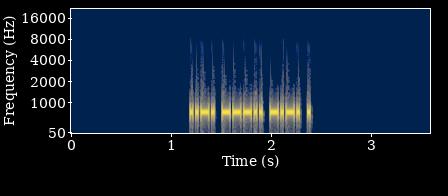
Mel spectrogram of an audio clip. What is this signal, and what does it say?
Morse code, heard as a keyed tone, about 44 wpm, 700 Hz. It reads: F8CE
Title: DXCC-100 Call Signs - 4 Characters - 45wpm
